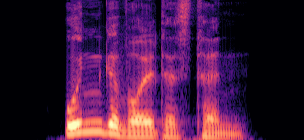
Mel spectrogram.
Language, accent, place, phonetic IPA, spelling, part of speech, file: German, Germany, Berlin, [ˈʊnɡəˌvɔltəstn̩], ungewolltesten, adjective, De-ungewolltesten.ogg
- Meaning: 1. superlative degree of ungewollt 2. inflection of ungewollt: strong genitive masculine/neuter singular superlative degree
